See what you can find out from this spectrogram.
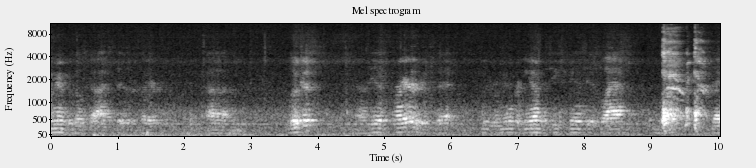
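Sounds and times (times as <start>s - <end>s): man speaking: 0.0s - 2.9s, 3.6s - 10.0s
person coughing: 9.2s - 10.0s.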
